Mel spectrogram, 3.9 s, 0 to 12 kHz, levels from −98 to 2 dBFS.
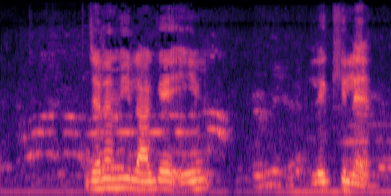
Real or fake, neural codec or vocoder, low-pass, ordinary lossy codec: real; none; 10.8 kHz; Opus, 32 kbps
